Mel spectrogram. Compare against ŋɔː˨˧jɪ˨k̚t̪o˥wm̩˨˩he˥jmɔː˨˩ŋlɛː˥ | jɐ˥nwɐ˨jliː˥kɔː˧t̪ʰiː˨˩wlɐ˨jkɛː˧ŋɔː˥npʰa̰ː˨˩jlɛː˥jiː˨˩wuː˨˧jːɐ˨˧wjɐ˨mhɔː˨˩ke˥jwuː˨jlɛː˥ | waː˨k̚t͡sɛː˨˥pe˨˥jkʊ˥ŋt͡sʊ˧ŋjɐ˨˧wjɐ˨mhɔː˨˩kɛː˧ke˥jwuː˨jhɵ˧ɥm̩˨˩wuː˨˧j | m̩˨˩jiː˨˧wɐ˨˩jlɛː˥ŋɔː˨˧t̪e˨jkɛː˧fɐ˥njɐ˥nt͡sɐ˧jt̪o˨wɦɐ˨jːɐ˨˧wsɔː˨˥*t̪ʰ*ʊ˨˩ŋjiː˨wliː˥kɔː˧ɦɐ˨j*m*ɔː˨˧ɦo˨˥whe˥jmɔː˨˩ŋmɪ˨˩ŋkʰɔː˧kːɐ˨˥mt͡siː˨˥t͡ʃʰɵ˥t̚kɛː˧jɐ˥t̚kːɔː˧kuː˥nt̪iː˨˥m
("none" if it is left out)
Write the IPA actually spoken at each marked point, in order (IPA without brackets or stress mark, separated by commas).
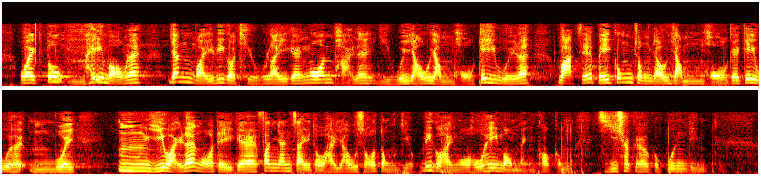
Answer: t̪, ŋ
